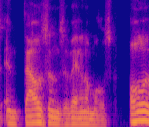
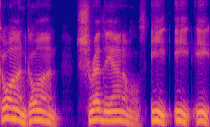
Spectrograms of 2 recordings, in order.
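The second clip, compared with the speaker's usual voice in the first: high-pitched, sarcastic delivery; 5 semitones higher than usual. Speaker retelling what Jeremiah said in the temple: mock-sarcastic urging. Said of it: "This is sarcasm".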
